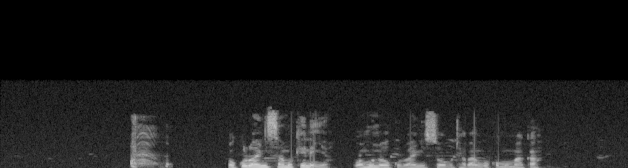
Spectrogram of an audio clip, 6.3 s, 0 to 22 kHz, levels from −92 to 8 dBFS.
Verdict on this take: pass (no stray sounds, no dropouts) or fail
fail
